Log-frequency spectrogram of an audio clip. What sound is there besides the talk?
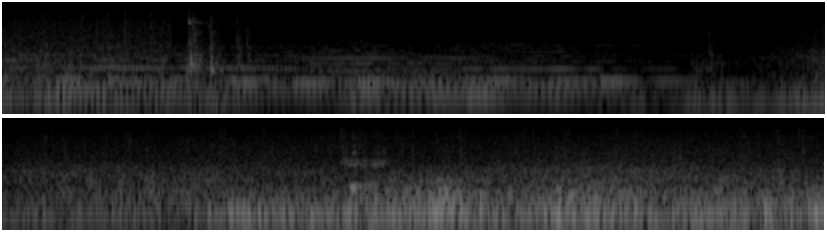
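rain and thunder in Oblivion Remastered video game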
